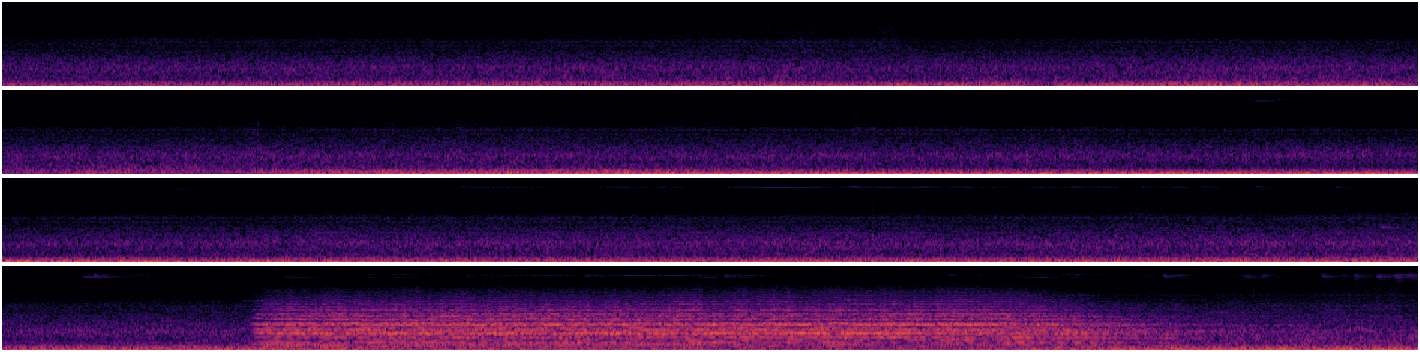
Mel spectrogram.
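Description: Canadian National diesel-electric freight locomotives approaching on the main line, a steady low engine rumble that grows louder about eight seconds in. Near the end the lead locomotive sounds its multi-chime air horn in one long blast of about four and a half seconds, the warning for the grade crossing just ahead.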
